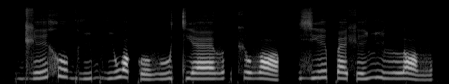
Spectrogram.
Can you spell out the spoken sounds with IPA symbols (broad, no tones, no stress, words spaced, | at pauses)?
d͡ʒe xoɡʱi bʱiwɒ kov u tʲæv | t͡ʃovɒ | zʲepæ ʃeʎilːɒv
